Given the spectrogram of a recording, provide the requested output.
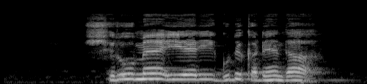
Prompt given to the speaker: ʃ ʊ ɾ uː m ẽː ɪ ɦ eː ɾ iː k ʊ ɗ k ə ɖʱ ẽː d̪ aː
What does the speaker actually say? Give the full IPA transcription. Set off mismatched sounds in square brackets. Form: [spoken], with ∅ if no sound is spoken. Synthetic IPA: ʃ ʊ ɾ uː m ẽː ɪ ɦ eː ɾ iː [ɡ] ʊ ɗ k ə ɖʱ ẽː d̪ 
